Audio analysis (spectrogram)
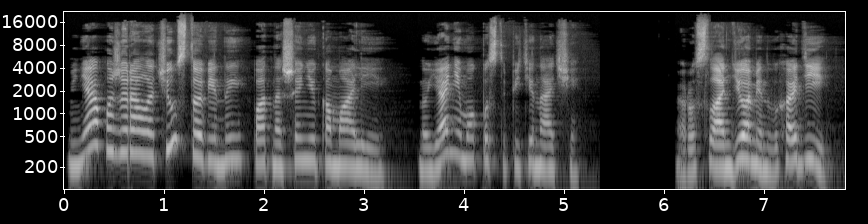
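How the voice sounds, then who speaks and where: A woman's voice: a little high, lively intonation, a little fast, few pauses. Woman narrating a survival audiobook. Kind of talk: first-person audiobook narration.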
